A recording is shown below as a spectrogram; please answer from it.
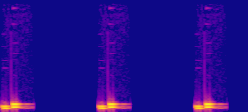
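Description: Discord's new-message notification sound: a short two-note blip, heard three times about a second apart.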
